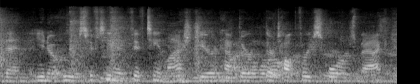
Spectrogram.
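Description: Over loud background noise, a woman talks at a moderate pace. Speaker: head basketball coach. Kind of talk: interview answer. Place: studio.

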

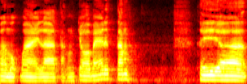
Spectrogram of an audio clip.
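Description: A man's fairly low, bright, sharp voice at a very slow pace. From Vietnam. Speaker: vlogger. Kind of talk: vlog commentary. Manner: hesitant, many fillers. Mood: warm, respectful. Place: home room. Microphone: webcam.

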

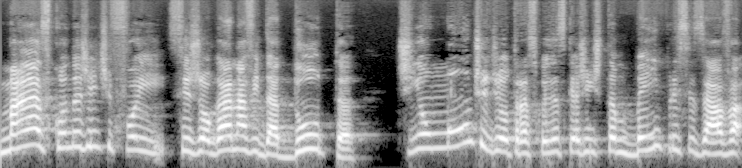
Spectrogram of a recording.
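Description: A woman speaks at a moderate pace, with a quiet background behind her. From interior of São Paulo state, Brazil (Sertãozinho); São Paulo state, Brazil. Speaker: mentoring platform co-founder, former executive; podcast guest. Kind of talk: podcast interview. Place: home room. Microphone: earbuds.

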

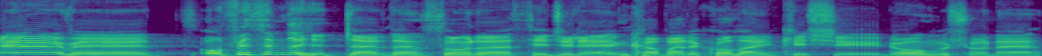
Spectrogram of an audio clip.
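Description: A man puts on a character voice, talking at a moderate pace and a medium pitch. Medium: fan dub. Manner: hesitant, offhand.

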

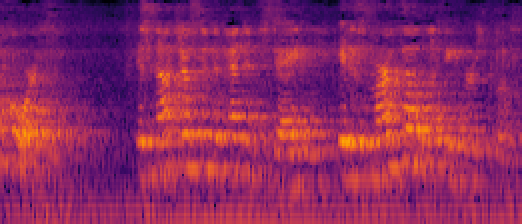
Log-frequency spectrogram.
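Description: The voice moves at a moderate pace amid strong room echo and light background noise. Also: woman. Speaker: pastor giving announcements. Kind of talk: church announcements. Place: church.

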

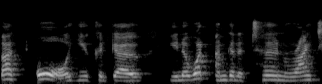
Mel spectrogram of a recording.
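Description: A woman is talking at a moderate pace. Little else can be heard behind her. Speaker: emotional fitness coach. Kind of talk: coaching talk to online group. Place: home room. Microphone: webcam.

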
